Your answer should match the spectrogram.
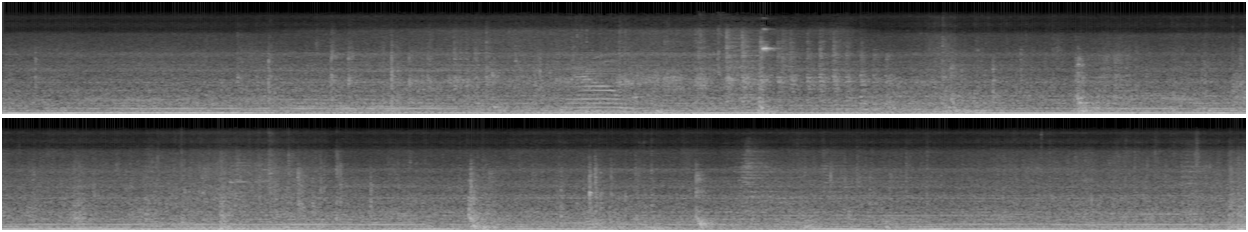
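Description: Heavy diesel machinery running steadily, with scattered clanks and rattles of scrap metal as a grapple works the pile. One sharp bang about nine and a half seconds in.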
